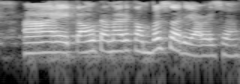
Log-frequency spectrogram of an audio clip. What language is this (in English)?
Gujarati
